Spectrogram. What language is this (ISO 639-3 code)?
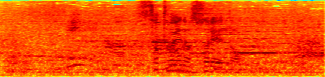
jpn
